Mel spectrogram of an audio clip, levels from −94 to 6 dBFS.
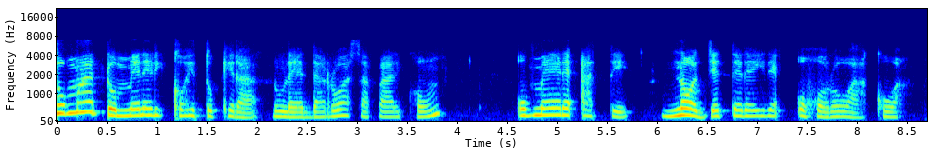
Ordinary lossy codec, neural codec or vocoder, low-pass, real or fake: Opus, 16 kbps; codec, 16 kHz in and 24 kHz out, 1 kbps, XY-Tokenizer; 7.2 kHz; fake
